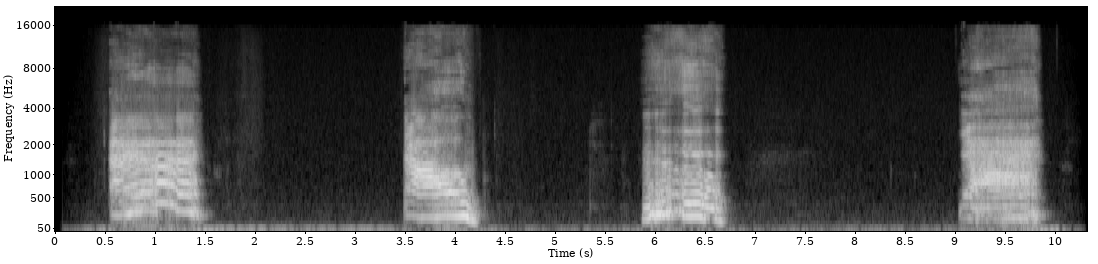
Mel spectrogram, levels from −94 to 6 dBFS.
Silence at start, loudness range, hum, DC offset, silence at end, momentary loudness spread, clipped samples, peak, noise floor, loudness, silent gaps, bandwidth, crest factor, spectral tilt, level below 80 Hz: 0.55 s; 3 LU; none; under 0.1%; 0.35 s; 15 LU; under 0.1%; -2 dBFS; -55 dBFS; -15 LUFS; none; 16 kHz; 16 dB; -5 dB/octave; -48 dBFS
